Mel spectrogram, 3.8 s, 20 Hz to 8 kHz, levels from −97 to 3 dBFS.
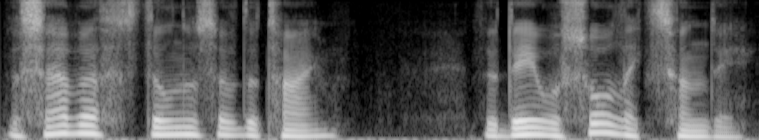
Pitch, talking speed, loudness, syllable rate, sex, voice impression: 135 Hz, 190 wpm, -16 LUFS, 4.9 syllables/s, male, masculine, adult-like, slightly relaxed, weak, soft, fluent, slightly raspy, intellectual, calm, friendly, reassuring, kind, modest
